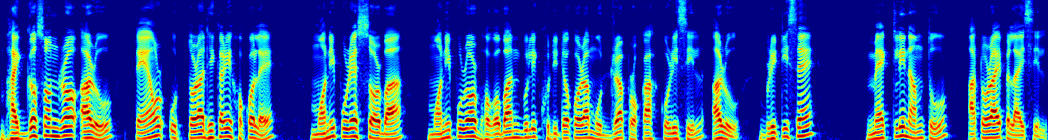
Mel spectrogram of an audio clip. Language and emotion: Assamese, neutral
